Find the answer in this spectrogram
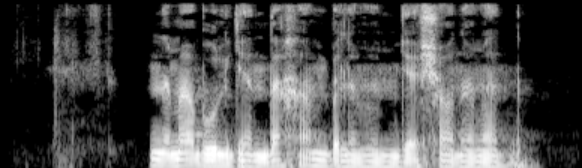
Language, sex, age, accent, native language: Uzbek, male, 18-24, Samarqand, Uzbek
